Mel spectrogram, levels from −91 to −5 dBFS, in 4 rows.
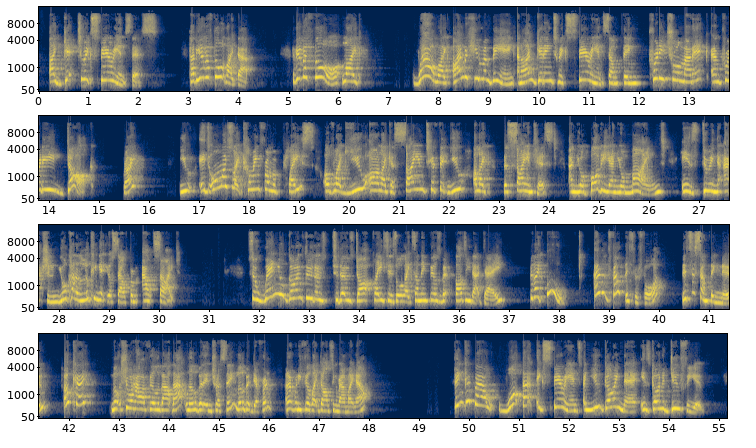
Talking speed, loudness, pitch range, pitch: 155 wpm, -13 LUFS, 270-345 Hz, 290 Hz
